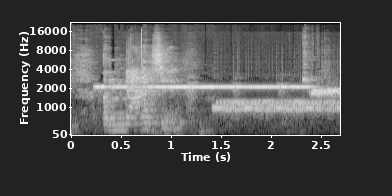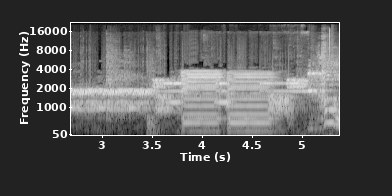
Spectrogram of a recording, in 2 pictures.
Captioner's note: old modem connecting to internet sound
